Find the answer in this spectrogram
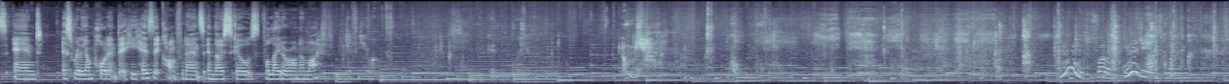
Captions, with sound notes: and it's really important that he has that confidence and those skills for later on in life. Lift you up. Good boy. Come here. (GRUNTS) Hmm, full of energy this morning.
